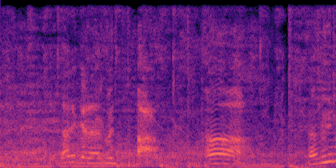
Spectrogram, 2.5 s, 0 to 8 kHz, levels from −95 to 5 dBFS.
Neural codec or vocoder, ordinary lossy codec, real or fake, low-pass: codec, 16 kHz, 16 kbps, FreqCodec, smaller model; none; fake; none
